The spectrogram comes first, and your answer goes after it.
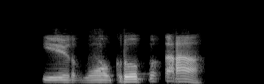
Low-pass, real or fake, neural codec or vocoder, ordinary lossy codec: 5.4 kHz; fake; codec, 16 kHz, 0.5 kbps, X-Codec, HuBERT features, trained on balanced general audio; MP3, 32 kbps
